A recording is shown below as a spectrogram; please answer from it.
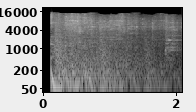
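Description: A sudden loud crash that opens the track: a burst of noise across all pitches that fades away over about two seconds.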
